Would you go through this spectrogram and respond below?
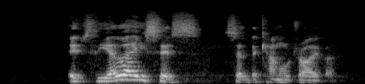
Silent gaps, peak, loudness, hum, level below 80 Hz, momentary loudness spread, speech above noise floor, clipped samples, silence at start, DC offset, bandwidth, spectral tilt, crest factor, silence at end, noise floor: none; -4 dBFS; -22 LUFS; none; -62 dBFS; 15 LU; 49 dB; under 0.1%; 0.7 s; under 0.1%; 12.5 kHz; -4 dB/octave; 20 dB; 0.3 s; -70 dBFS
